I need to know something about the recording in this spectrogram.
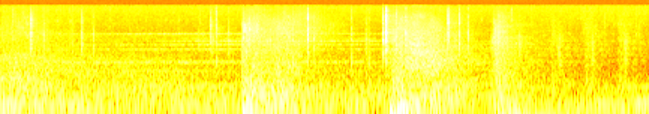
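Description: Small plastic pieces clatter and click in bursts.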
